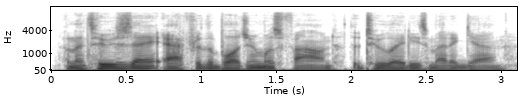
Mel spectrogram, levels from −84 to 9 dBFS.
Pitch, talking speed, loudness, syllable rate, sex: 100 Hz, 250 wpm, -18 LUFS, 6.5 syllables/s, male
